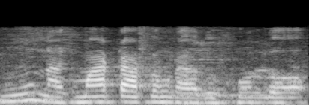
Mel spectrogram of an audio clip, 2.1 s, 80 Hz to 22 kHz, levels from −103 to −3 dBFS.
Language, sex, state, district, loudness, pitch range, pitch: Telugu, female, Andhra Pradesh, Guntur, -16 LUFS, 185-210 Hz, 195 Hz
